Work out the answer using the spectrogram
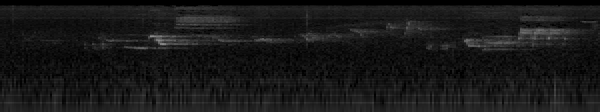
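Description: A songbird singing a long, varied song of quick high notes, starting about a second in and running almost to the end.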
